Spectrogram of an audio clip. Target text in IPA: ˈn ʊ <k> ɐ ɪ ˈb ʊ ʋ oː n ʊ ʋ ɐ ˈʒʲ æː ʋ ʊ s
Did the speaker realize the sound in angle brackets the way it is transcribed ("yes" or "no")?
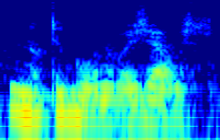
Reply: no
